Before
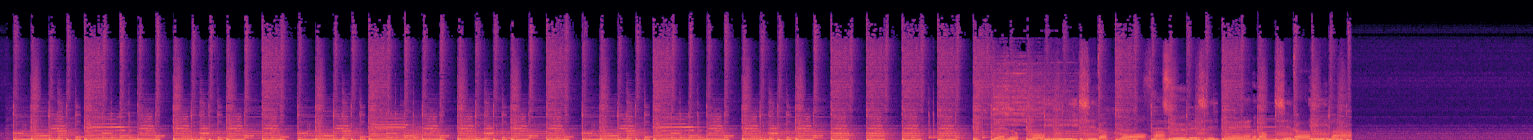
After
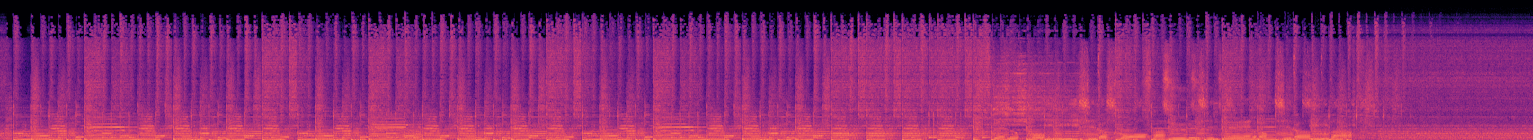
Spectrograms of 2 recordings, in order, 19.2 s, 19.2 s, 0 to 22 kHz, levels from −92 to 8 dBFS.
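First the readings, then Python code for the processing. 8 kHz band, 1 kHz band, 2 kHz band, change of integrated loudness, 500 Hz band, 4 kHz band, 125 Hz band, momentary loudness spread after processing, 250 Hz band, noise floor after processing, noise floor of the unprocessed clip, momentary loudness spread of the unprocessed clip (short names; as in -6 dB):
+4.0 dB, +2.0 dB, +2.5 dB, -0.5 dB, -0.5 dB, +3.0 dB, -3.5 dB, 4 LU, -3.0 dB, -29 dBFS, -47 dBFS, 3 LU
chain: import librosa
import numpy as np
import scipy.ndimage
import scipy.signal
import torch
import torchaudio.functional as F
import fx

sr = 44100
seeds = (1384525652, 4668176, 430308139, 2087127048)

p1 = fx.low_shelf(x, sr, hz=440.0, db=-6.5)
p2 = p1 + fx.echo_wet_highpass(p1, sr, ms=341, feedback_pct=31, hz=4000.0, wet_db=-6.5, dry=0)
y = fx.env_flatten(p2, sr, amount_pct=70)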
